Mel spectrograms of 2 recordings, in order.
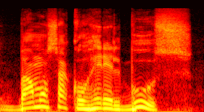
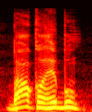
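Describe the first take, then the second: First: It is said in a standard Spanish accent. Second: It is said in a coastal Monteria accent.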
